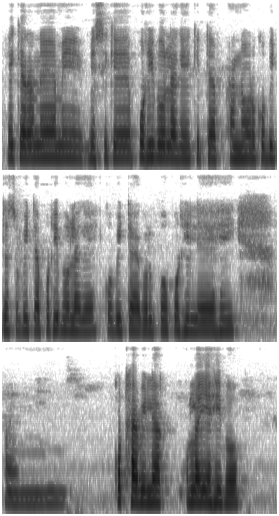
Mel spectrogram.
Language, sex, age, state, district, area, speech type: Assamese, female, 45-60, Assam, Goalpara, rural, spontaneous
